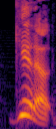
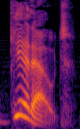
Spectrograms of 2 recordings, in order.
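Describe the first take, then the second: First: "Get out." said higher and louder, punched; emphatic louder "Get out."; louder repeat. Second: Said in the usual way. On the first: Real, not acted. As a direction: hammer the "Get out." home.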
